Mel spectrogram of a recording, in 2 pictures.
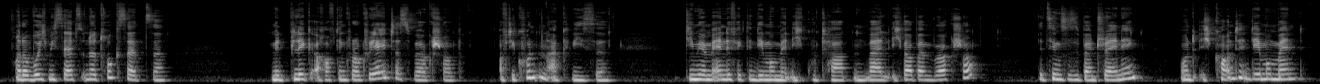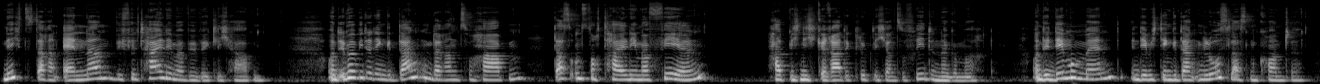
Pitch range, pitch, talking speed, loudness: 190-240 Hz, 210 Hz, 190 wpm, -22 LUFS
